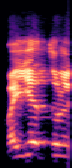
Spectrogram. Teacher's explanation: அந்த ஐ என்கின்ற பொழுது 2 மாத்திரை விழிக்கின்றது. வையத்துள் என்கின்ற பொழுது வை என்பதற்கு 1½ மாத்திரை, அரை மாத்திரை குறைந்து விடுகின்றது. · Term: ஐகார குறுக்கம்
